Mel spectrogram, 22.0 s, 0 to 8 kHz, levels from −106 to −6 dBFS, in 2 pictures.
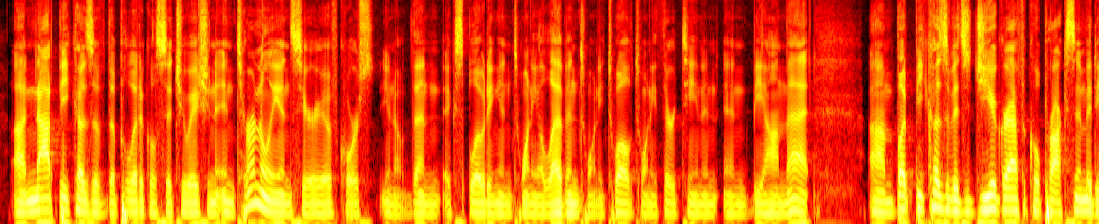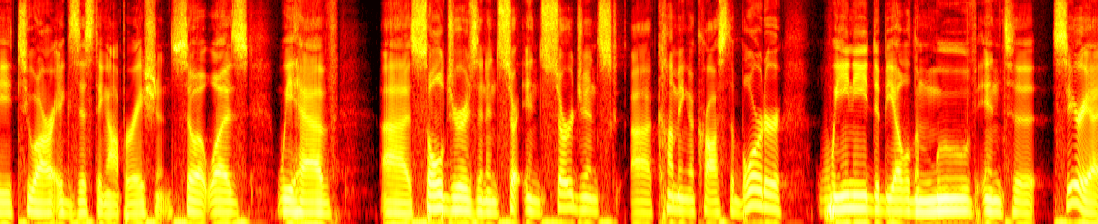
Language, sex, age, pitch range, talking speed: English, male, 30-49, 95-120 Hz, 160 wpm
